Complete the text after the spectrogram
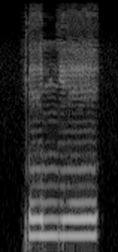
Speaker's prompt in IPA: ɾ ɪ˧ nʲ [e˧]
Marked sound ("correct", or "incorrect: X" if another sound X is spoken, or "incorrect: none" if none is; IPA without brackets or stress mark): correct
